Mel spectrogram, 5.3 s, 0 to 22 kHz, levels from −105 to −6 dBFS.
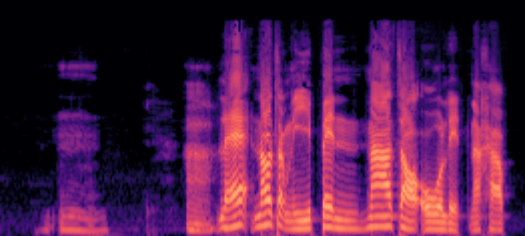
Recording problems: none

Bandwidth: 15 kHz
